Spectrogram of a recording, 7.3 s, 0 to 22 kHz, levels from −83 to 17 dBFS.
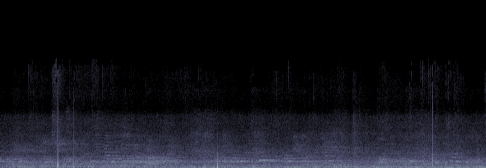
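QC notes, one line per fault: Throughout, MP2 compression: likely a low-rate MPEG Layer II encode, sounding near 80 kbps, starved upper sub-bands, nothing above 14.4 kHz, dull, gurgling, granular texture.
0.86–1.12 s, 3.25–3.28 s and 6.48–6.51 s, loud pop: likely voltage steps entering the chain, a double pop then two single pops, roughly 25 dB above the sound, which continues underneath.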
